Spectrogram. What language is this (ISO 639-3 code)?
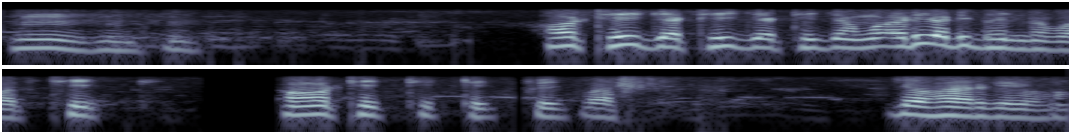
sat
